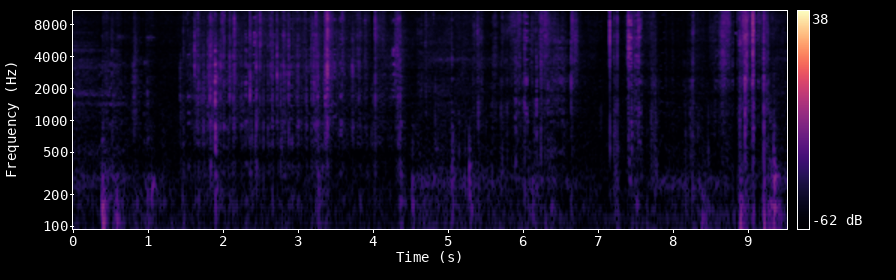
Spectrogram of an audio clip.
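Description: Faint handling of a cardboard baseball card: soft rustles and scattered light clicks of card and fingers, with a small cluster of taps near the end.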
